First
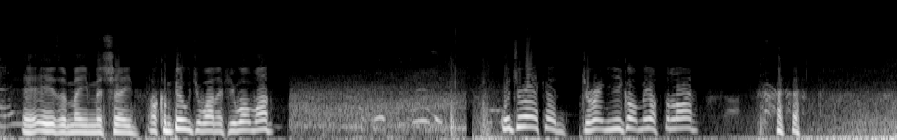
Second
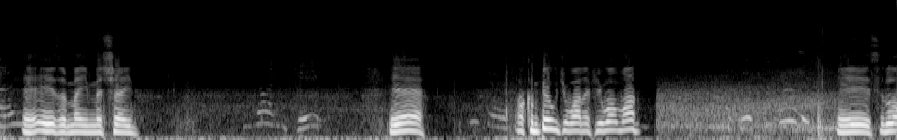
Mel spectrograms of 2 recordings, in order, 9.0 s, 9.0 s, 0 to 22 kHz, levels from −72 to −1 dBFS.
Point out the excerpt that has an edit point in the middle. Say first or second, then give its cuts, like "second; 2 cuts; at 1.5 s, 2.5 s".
first; 2 cuts; at 1.4 s, 4.6 s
